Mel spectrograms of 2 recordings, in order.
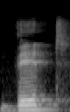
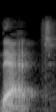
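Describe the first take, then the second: First: The vowel sounds like the e in bed. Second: The vowel sounds like the a in cat. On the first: The speaker calls it wrong. "It's not দেট" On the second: The speaker calls it right. "It's দ্যাট"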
